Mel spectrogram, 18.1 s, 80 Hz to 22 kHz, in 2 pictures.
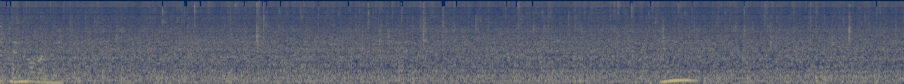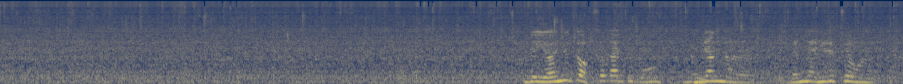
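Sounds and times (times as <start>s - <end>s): rain falling: 0.0s - 18.0s
short voiced hum: 6.6s - 7.1s.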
